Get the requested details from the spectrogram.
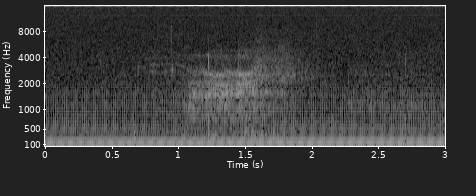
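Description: A man speaks briefly and quietly nearby.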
